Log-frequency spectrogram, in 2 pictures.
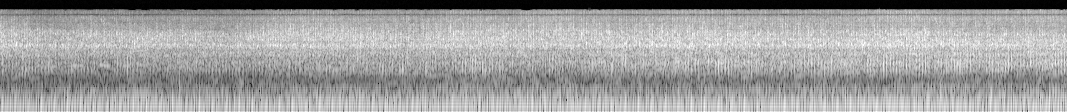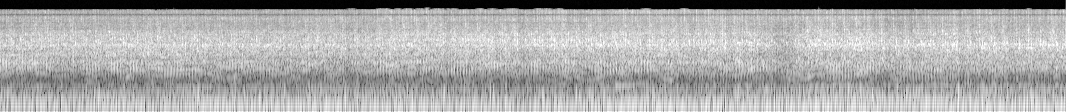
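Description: Propeller piston engine of a Fieseler Storch-type high-wing plane running at low taxiing power: a steady low drone that grows gradually louder as the plane taxis closer.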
